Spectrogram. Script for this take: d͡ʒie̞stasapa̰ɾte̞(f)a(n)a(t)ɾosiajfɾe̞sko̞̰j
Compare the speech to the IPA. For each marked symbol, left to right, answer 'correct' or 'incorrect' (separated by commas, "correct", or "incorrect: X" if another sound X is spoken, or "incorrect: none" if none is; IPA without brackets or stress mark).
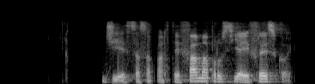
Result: correct, incorrect: m, incorrect: p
